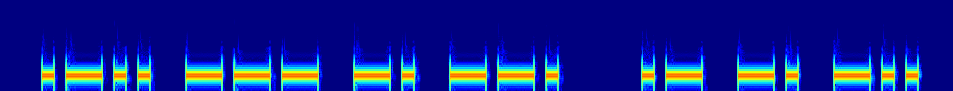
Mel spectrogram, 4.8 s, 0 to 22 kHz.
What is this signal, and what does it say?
Morse code, heard as a keyed tone, about 19 wpm, 700 Hz. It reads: LONG AND
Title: Sentences from Top 1200 Words 20wpm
